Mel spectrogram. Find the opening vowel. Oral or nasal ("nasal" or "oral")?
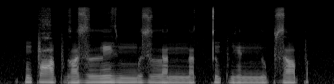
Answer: nasal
